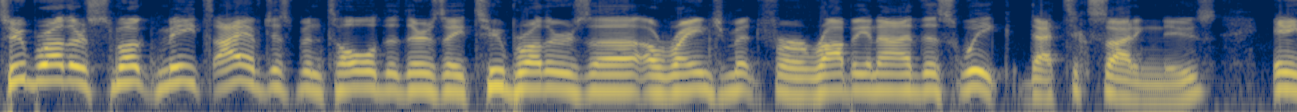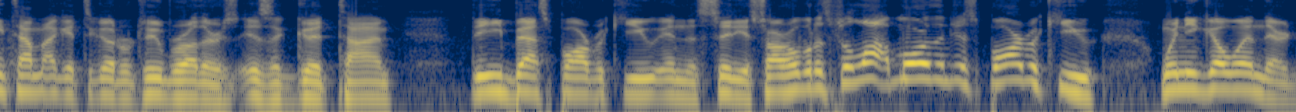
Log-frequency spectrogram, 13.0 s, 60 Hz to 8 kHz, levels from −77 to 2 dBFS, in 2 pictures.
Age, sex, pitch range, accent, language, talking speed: 30-49, male, 120-165 Hz, American, English, 270 wpm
